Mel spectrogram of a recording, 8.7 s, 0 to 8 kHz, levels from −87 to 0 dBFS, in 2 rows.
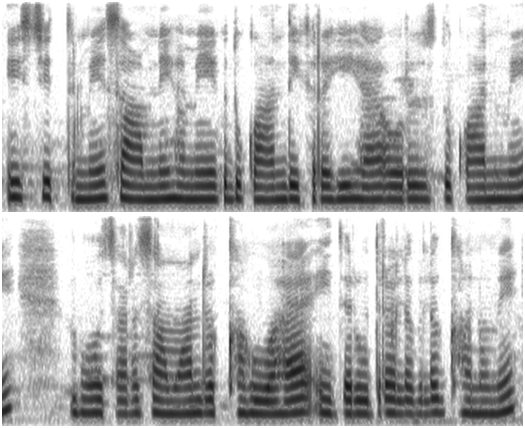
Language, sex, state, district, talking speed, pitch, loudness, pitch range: Hindi, female, Haryana, Rohtak, 180 wpm, 195 Hz, -16 LUFS, 185-200 Hz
